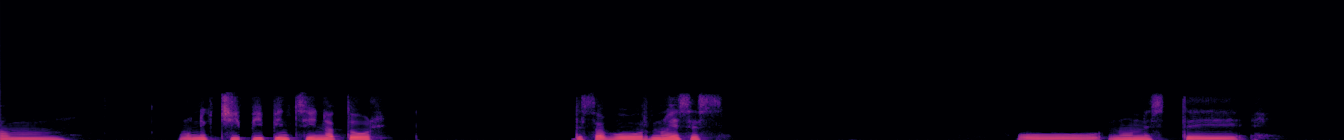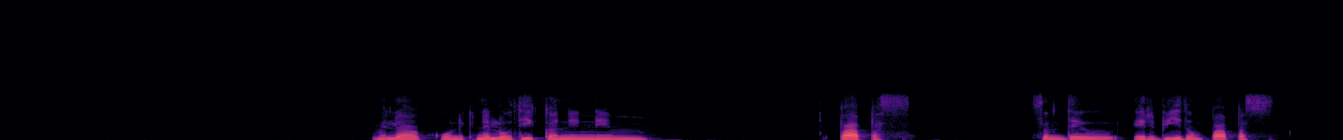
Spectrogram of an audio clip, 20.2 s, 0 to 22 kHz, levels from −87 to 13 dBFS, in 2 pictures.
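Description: Speech with no audible faults.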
